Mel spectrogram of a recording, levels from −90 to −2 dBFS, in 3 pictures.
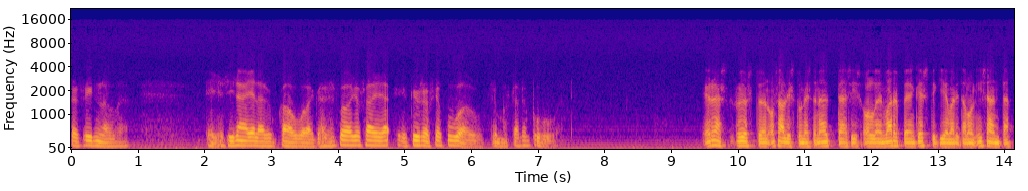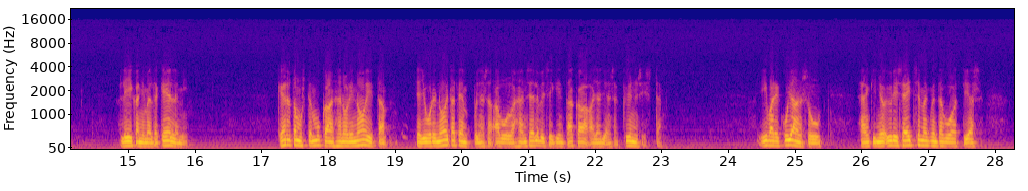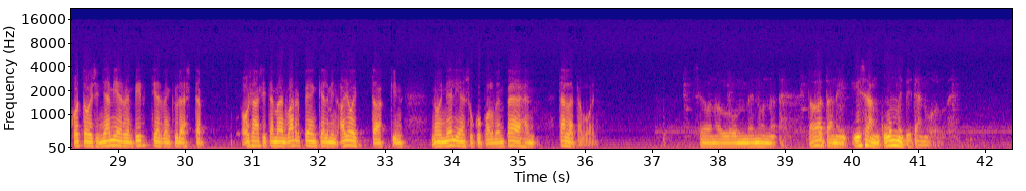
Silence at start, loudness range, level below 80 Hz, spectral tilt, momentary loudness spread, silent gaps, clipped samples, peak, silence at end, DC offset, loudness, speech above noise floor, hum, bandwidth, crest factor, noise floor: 0 s; 6 LU; -46 dBFS; -10.5 dB/octave; 12 LU; none; under 0.1%; -2 dBFS; 0.6 s; under 0.1%; -17 LUFS; 30 dB; 50 Hz at -45 dBFS; 4 kHz; 16 dB; -46 dBFS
